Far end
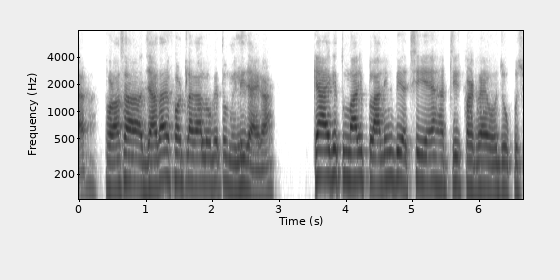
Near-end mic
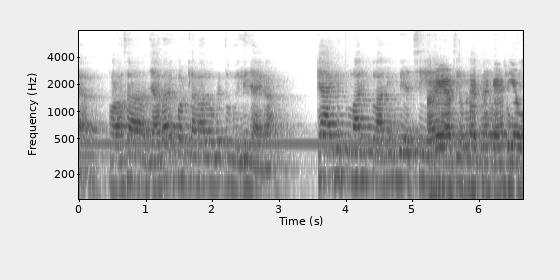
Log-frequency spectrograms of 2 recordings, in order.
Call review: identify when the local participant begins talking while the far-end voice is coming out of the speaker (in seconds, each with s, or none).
5.3 s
